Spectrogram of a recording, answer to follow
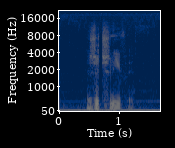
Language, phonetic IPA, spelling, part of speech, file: Polish, [ʒɨt͡ʃˈlʲivɨ], życzliwy, adjective / noun, Pl-życzliwy.ogg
